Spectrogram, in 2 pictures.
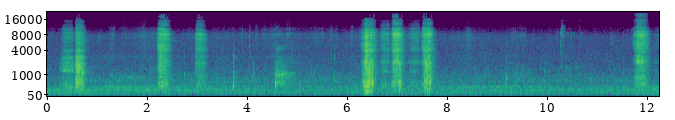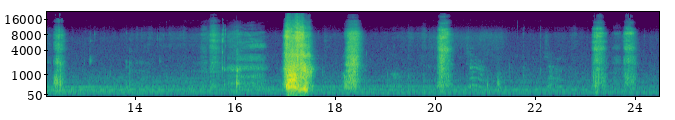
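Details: Morning sneezing from an adult: a run of short, sharp sneezes and sniffs, with one much louder sneeze near the end.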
